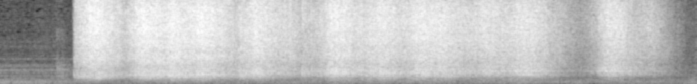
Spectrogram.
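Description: Loud hiss of a grease fire burning in a frying pan on a stovetop. It starts suddenly about a second in and surges again near the end.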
